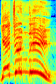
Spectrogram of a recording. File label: rank private, battle chatter, english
